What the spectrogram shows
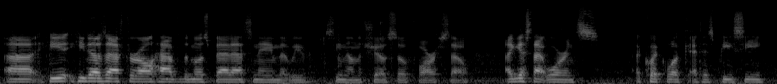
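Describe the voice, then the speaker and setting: A young man co-hosts a tech show, chatting casually and reading viewer donations aloud with plenty of filler words. His voice sits fairly low and sounds fairly bright, with a steady tone and a moderate pace, and he comes across as upbeat. Faint background noise can be heard.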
